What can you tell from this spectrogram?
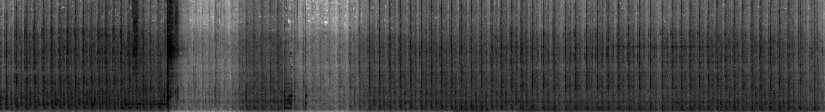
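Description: Butterfly treadle sewing machine stitching fabric: a rapid, even clatter of the needle mechanism driven by the foot pedal. It stops with a sharp click a few seconds in, gives a short burst, then runs steadily again until it stops at the end.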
